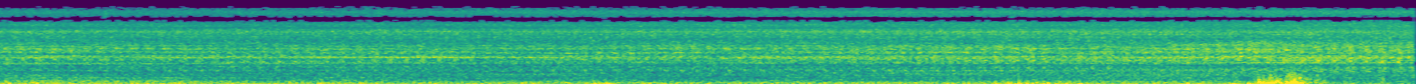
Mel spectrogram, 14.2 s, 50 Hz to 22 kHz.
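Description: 2003 Dodge Ram 2500's HO 5.9L 24-valve Cummins inline-six turbo-diesel idling steadily. A short low rumble rises and falls near the end.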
